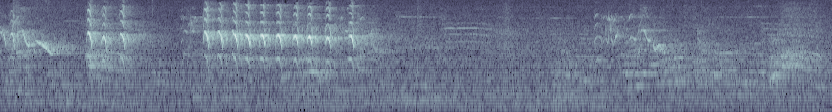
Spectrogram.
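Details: Adult male Indian golden oriole in song, Masab Tank, Hyderabad, recorded from a window with a juvenile and two females present; a short whistle, then a quick run of about nine sharp repeated notes, followed by quieter scattered calls.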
